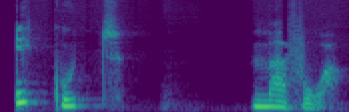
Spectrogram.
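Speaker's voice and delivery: ordinary talk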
